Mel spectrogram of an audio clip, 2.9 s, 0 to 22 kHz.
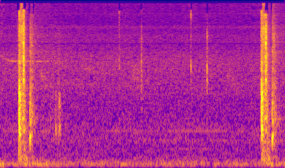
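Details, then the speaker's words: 2013 Volvo XC60 rear driver door with intermittent lock/unlock, aftermarket door latch module plugged in for testing: two crisp motor-and-clunk bursts seconds apart; latch actuator locks and unlocks properly, new part fixes the issue. "So, that uh that does it. This is actually going to work. This part does fix the uh fix the issue."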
